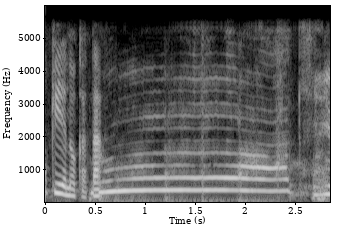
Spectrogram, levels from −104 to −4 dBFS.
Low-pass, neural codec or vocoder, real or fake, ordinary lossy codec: 5.4 kHz; codec, 16 kHz, 4 kbps, FunCodec, trained on Chinese and English, 50 frames a second; fake; none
